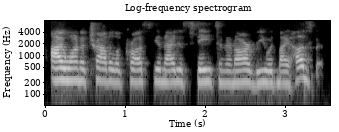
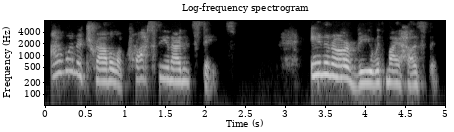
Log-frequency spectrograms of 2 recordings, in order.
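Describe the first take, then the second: First: The sentence is said without an inner pause. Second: The sentence is split by a pause.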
